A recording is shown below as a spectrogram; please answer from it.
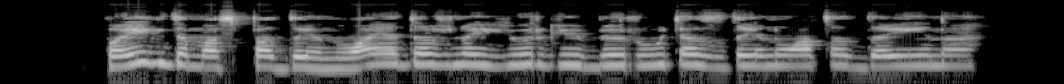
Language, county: Lithuanian, Vilnius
